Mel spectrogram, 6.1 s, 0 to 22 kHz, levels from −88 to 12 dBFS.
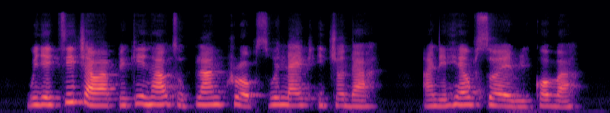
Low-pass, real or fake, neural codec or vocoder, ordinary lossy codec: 14.4 kHz; fake; autoencoder, 48 kHz, 32 numbers a frame, DAC-VAE, trained on Japanese speech; AAC, 64 kbps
